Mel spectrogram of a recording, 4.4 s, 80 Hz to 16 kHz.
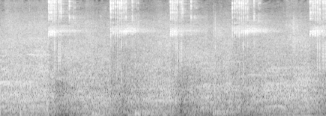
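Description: Cricket chirping played as a recorded sound effect over a sound system, in short bursts about every 0.8 seconds beginning about half a second in, with crowd murmur beneath.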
